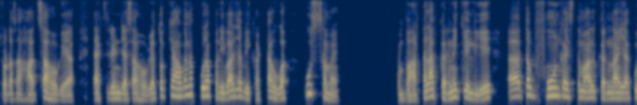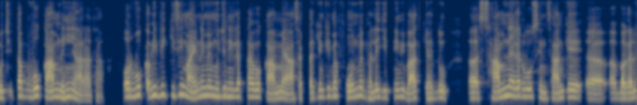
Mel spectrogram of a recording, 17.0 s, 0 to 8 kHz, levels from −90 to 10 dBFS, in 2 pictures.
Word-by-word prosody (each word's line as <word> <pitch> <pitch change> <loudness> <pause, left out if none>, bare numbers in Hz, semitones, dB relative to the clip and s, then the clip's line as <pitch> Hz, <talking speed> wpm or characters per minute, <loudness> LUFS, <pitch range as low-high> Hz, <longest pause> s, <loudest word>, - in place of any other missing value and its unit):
छोटा 110 0 -1
सा 120 - -4
हादसा 105 0 +2
हो 110 -4 -1
गया, 100 -2 -2 0.3
एक्सीडेंट 125 +2 -2
जैसा 115 0 +2
हो 105 -3 -4
गया, 125 +2 0
तो 180 - -2
क्या 180 +1 0
होगा 170 +2 +2
ना 210 - 0
पूरा 180 0 +5
परिवार 140 +3 +2
जब 165 -6 -1
इकट्ठा 120 +6 -4
हुआ, 130 0 +3 0.3
उस 230 0 0
समय 100 -6 -3 0.9
वार्तालाप 140 +11 +3
करने 130 +5 +2
के 145 -1 -1
लिए 115 +4 0 0.2
अ, 170 - +5
तब 195 - +4
फ़ोन 180 +3 +1
का 175 -2 +2
इस्तेमाल 140 -3 +1
करना 125 0 +2
या 125 0 +1
कुछ, 140 +2 -4
तब 175 -1 +4
वो 180 +1 +4
काम 140 +3 +5
नहीं 150 +1 0
आ 120 - 0
रहा 100 0 -3
था 100 -5 -15 0.3
और 165 0 +5
वो 190 +4 +2
कभी-भी 195 +4 +1
किसी 195 +2 -2
मायने 160 +1 +2
में 190 - +1
मुझे 175 0 -1
नहीं 165 - -2
लगता 165 0 0
वो 160 - +2
काम 115 0 +3
में 135 -2 0
आ 115 - +2
सकता 130 - -4
है, - - -8
क्योंकि 155 +4 -5
मैं 175 - -1
फ़ोन 150 -3 -2
में 180 0 -1
भले 135 +4 -2
जितनी 145 +2 -7
भी 160 - -2
बात 120 - +4
कह 125 - -2
दूँ 135 0 -4 0.3
अ, 130 0 +4
सामने 140 +9 +2
अगर 180 -1 +2
वो 165 - 0
उस 165 - -1
इंसान 125 0 -1
के 150 - +2
अ - - -6 0.3
अ, 125 - +1
बगल 130 +2 +4
145 Hz, 260 wpm, -24 LUFS, 125-170 Hz, 0.9 s, पूरा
